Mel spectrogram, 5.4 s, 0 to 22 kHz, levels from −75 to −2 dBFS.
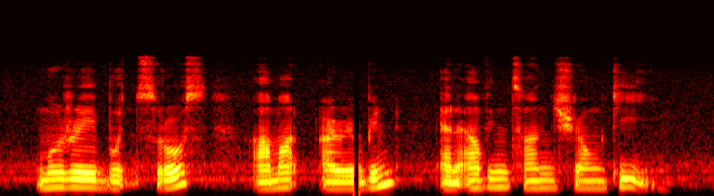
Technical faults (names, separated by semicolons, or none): gap at a join of encoded pieces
